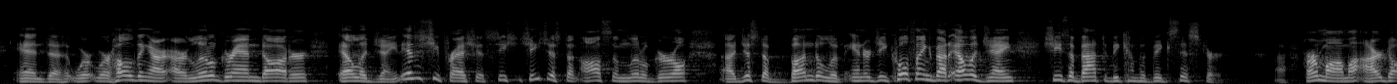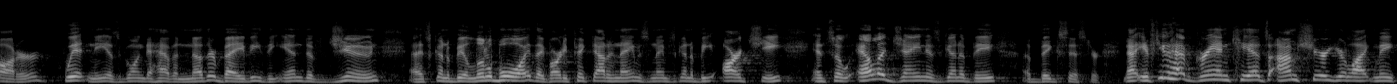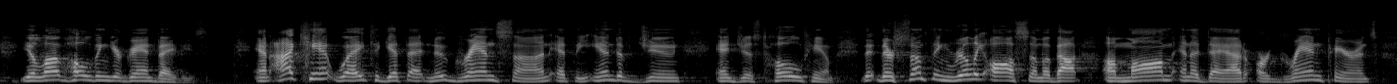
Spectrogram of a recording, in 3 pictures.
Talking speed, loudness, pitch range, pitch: 190 wpm, -32 LUFS, 150-185 Hz, 165 Hz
